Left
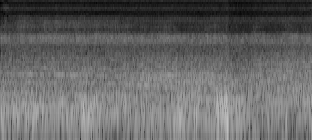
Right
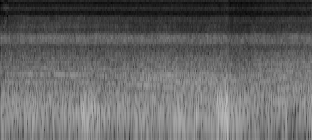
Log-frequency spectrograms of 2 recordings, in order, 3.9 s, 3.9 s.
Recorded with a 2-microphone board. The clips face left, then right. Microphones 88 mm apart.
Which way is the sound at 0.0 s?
Centre (ahead or behind).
